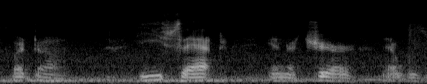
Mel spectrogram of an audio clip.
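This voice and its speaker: Amid noticeable background noise and audible room echo, a woman with a fairly low pitch speaks at a very slow pace. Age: 90s. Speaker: grandmother telling stories. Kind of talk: casual chat.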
